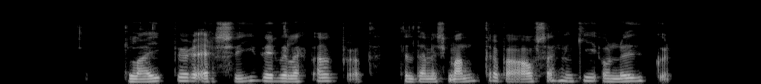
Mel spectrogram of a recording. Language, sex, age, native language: Icelandic, male, 30-39, Icelandic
